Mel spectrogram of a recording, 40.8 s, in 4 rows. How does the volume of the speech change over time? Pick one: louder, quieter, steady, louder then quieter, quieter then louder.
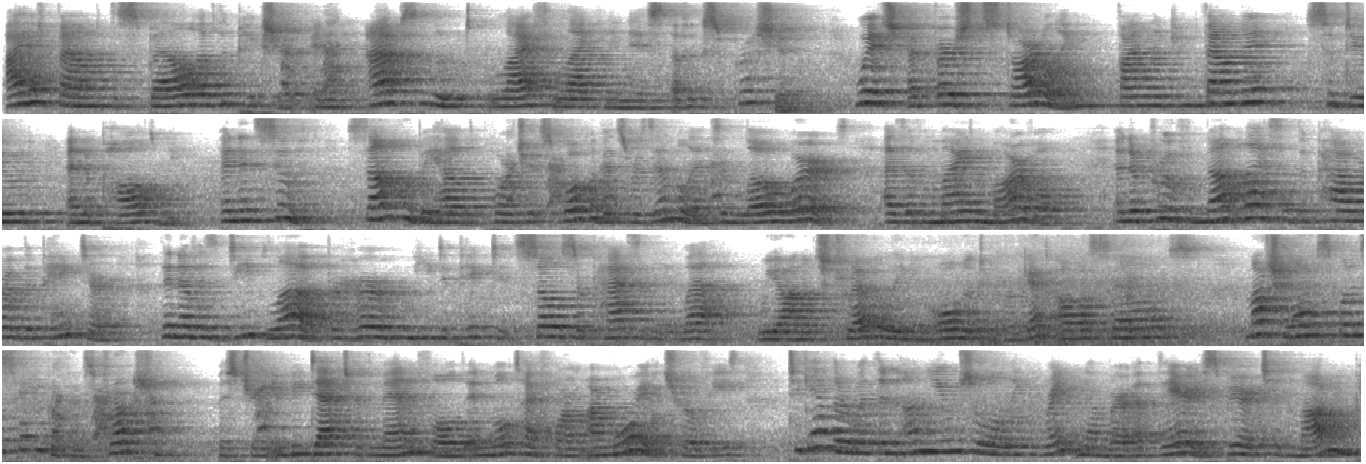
steady.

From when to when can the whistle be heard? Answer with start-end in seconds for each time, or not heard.
not heard.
